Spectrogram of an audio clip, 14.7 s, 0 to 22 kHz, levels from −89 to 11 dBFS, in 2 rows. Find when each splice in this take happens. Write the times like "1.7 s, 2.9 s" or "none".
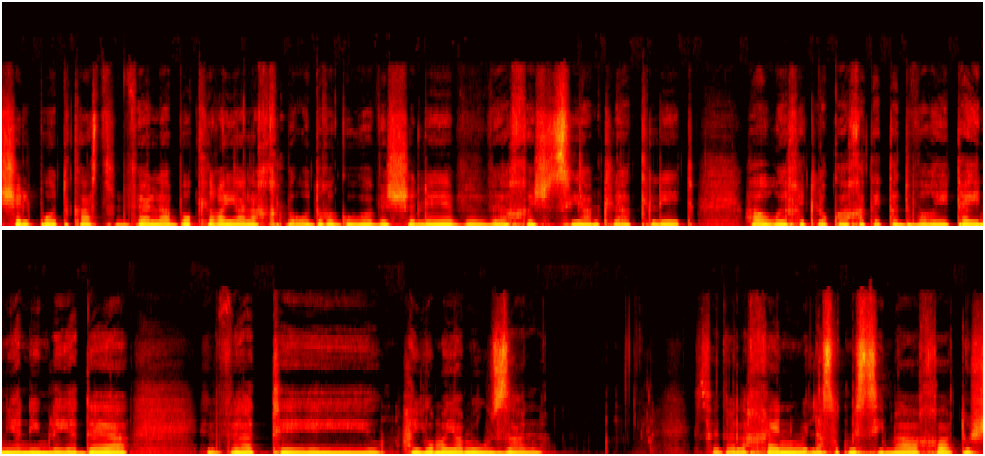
10.3 s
